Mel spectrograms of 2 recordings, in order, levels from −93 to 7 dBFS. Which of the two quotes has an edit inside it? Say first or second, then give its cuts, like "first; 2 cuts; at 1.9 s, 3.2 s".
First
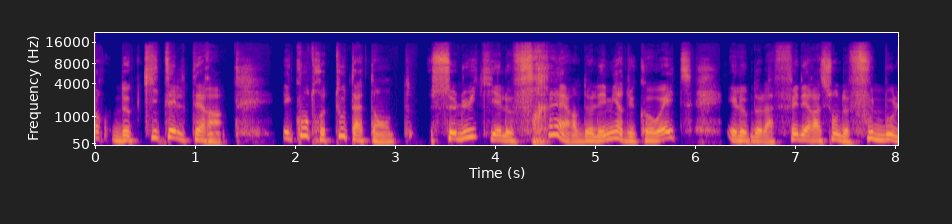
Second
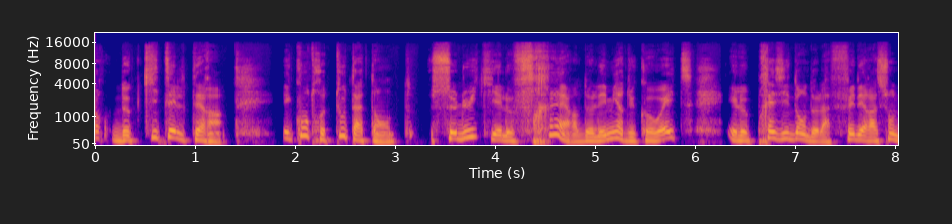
first; 1 cut; at 6.6 s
